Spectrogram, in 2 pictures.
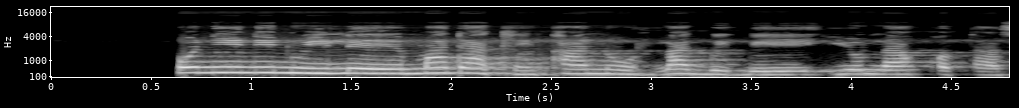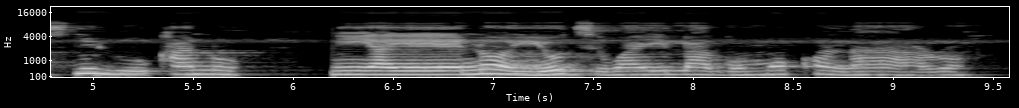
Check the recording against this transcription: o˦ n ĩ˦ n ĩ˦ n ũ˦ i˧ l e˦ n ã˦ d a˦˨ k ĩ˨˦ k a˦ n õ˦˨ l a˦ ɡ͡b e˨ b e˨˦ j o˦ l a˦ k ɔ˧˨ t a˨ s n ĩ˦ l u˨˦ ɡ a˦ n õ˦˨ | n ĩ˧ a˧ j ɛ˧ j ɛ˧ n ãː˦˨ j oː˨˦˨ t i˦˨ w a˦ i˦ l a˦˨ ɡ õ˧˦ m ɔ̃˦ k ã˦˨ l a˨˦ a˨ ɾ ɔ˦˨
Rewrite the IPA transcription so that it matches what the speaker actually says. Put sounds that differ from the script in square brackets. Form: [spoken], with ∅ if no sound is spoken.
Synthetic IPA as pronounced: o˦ n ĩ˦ n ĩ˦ n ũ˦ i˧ l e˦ [m] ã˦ d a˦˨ k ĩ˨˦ k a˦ n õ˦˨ l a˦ ɡ͡b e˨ [ɡ͡b] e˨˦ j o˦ l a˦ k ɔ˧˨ t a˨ s n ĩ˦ l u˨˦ [k] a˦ n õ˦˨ | n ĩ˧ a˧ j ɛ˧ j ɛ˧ n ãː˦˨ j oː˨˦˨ t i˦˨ w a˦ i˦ l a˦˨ ɡ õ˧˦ m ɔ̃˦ k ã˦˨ l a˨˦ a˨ ɾ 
